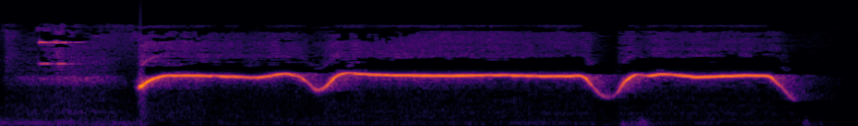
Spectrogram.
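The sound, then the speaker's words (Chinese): A sustained, high, clear whistle held for about four seconds, steady in pitch with two quick downward dips, sounding alone with no talking, whistled to call the dogs Laite and Bite. “吹的口哨来了，哎，怎么莱特今天，比特今天反应迟钝呢？”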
